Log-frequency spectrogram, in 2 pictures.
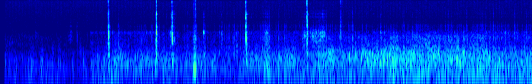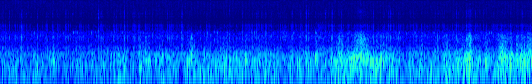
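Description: Wind rushes past a moving bicycle and grows stronger.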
